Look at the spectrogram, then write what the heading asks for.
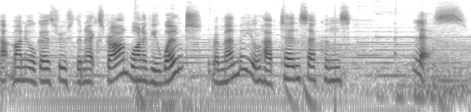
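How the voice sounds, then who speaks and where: A woman's voice: mid-range voice, animated, normal speed, fairly bright tone, faint music behind. A woman hosting a television quiz in a studio, reading questions and rules in a curt, mocking way. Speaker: quiz show host.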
